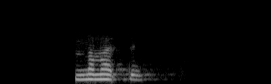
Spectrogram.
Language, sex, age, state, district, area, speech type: Hindi, female, 45-60, Uttar Pradesh, Varanasi, rural, conversation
